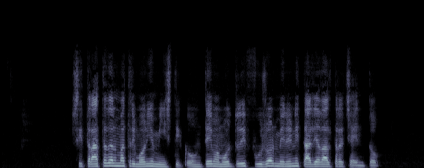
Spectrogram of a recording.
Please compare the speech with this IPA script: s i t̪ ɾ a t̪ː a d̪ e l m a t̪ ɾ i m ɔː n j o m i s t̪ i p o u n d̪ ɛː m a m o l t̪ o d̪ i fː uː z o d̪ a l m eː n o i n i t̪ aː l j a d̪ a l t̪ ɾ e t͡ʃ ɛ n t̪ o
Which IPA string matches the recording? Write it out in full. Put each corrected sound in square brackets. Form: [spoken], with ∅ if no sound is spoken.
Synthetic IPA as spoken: s i t̪ ɾ a t̪ː a d̪ e l m a t̪ ɾ i m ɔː n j o m i s t̪ i [k] o u n [t̪] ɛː m a m o l t̪ o d̪ i fː uː z o [∅] a l m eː n o i n i t̪ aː l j a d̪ a l t̪ ɾ e t͡ʃ ɛ n t̪ o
